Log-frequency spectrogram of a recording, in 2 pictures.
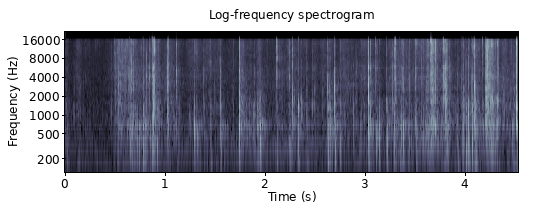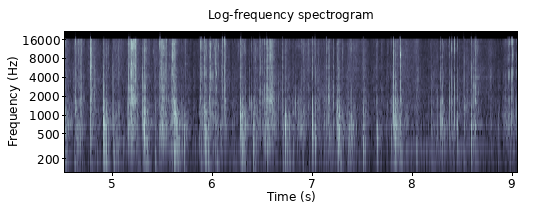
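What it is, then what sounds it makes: Faux leather jacket being scratched. After a brief quiet moment, long natural nails scratch and claw at the worn chest panel of a black faux leather jacket, making dense, bright crinkling and scraping with many sharp, irregular bursts. The scratching continues until the jacket's coating starts flaking off.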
